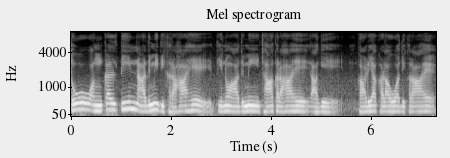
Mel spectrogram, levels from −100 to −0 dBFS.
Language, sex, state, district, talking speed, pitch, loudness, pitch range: Hindi, male, Bihar, East Champaran, 165 wpm, 135 Hz, -13 LUFS, 130-150 Hz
